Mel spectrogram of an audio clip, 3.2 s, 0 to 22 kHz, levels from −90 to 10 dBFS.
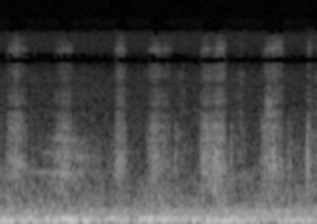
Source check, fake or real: real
